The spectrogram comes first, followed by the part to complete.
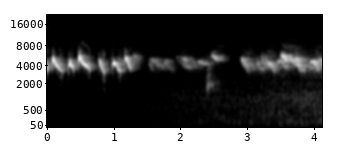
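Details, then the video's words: White-eye in opening song, 23 March 2022, warm humid weather: a quick series of high chirps for about a second, then thinner, fainter twittering over a rising hiss of background noise. "Mata Puteh Kitaro Video 1 buka sing"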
